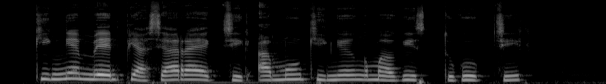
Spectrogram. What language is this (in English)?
Kalenjin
